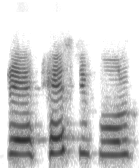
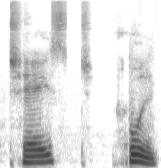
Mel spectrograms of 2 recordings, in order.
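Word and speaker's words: tasteful: This is very টেস্টিফুল food. এটি একটি খুব সুস্বাদু ফল। দা ফ্রুট ইজ ভেরি টেস্টিফুল। ফলটি খুব শব্দের উচ্চারণটা হবে টেস্ট ফুল। টেস্টিফুল না। শেষে তয় অসীকারটি এটা হবে না। টেস্টফুল। টেস্টফুল।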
